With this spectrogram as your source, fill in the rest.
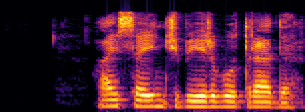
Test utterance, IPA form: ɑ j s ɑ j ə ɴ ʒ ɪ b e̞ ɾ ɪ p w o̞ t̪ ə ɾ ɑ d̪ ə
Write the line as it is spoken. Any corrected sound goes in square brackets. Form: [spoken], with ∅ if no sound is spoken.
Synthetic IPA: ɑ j s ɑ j ə [n] ʒ ɪ b e̞ ɾ ɪ p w o̞ t̪ ə ɾ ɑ d̪ ə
